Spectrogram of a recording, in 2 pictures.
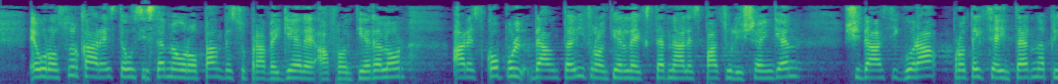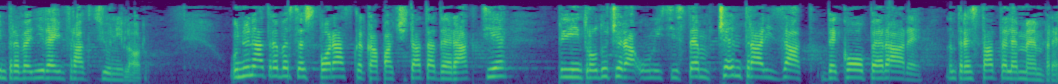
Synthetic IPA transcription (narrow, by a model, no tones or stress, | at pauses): e̞uɾo̞surkaɾeje̞st̪e̞unsist̪eme̞uɾo̞peand̪e̞supɾave̞ɡʲe̞ɾe̞ʔafɾo̞nt̪ije̞ɾe̞lo̞r | a̰ɾe̞sko̞puld̪e̞aɨnt̪əɾifɾo̞nt̪ijeɾele̞ːkst̪e̞rne̞ale̞spat̪sʲjulujʃe̞ŋɡʲe̞n | ʃid̪eaːsiɡuɾapɾo̞t̪e̞k̚t̪sijaint̪e̞rnəpɾinpɾe̞ve̞niɾeainfɾakt̪siunilo̰r | uniuneat̪ɾe̞buje̞səspo̞ɾeaskəkapat͡ʃi̥t̪at̪ead̪e̞ɾeakt̪sije̞ | pɾinint̪ɾo̞d̪ut͡ʃe̞ɾeaʔunujsist̪e̞mt͡ʃe̞nt̪ɾalizat̪d̪e̞ko̞ːpe̞ɾaɾe̞ɨnt̪ɾe̞st̪at̪e̞le̞me̞mbɾḛ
